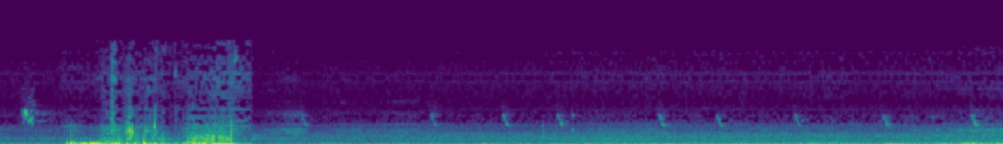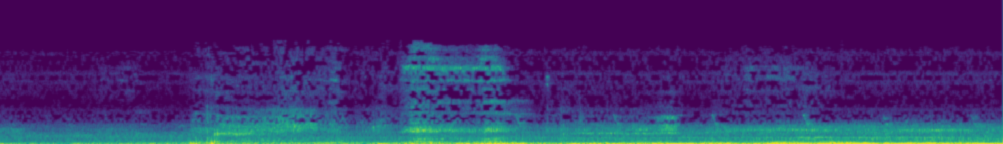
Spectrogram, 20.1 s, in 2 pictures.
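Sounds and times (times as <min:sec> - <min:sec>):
low outdoor rumble: 0:00.0 - 0:20.0
small bird chirping: 0:00.2 - 0:01.3, 0:04.3 - 0:12.3.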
